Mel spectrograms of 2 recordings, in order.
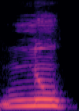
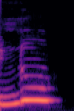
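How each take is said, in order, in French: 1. Le mot « nous » est prononcé sur un ton moyen. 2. Le mot « nous » est prononcé sur un ton haut. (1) "Avec le ton moyen" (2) "Pourquoi c'est le ton haut?"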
